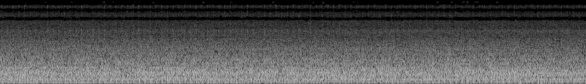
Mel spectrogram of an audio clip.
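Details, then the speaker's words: 1966 Pontiac Grand Prix 389 four-barrel V8, first start since 1992, fresh oil, carb filter screen removed: steady even idle with a light quick tick keeping time with engine speed, slight blow-by; owner hopes tick goes away. "a runner pretty bad tick it's gonna go away I put fresh oil in it a little blow by it actually doesn't sound bad except for that tick"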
